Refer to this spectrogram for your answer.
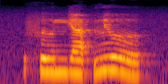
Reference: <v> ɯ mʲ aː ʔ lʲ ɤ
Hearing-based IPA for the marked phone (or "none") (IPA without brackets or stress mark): θ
